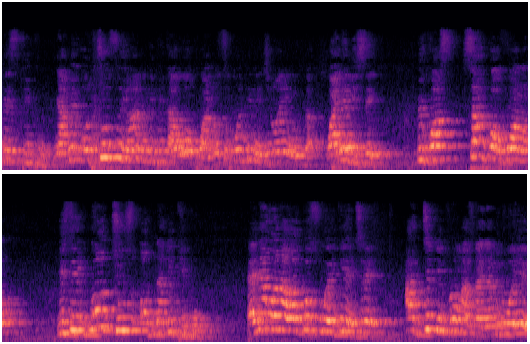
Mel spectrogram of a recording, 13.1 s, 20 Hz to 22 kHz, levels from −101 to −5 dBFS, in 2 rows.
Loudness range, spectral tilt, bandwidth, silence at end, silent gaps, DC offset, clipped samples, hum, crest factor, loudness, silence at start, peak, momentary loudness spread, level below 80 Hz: 4 LU; -8 dB/octave; 10.5 kHz; 0 s; none; under 0.1%; under 0.1%; none; 16 dB; -32 LUFS; 0 s; -16 dBFS; 12 LU; -68 dBFS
